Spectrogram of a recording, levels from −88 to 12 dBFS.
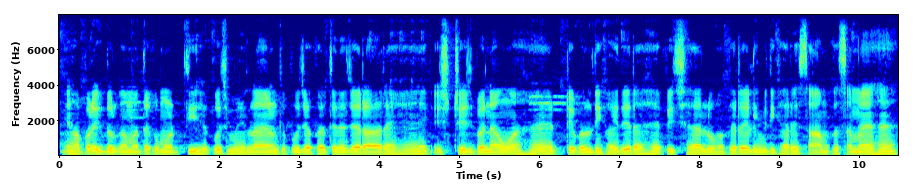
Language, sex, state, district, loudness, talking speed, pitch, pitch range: Hindi, male, Maharashtra, Sindhudurg, -23 LUFS, 215 wpm, 120 Hz, 115-125 Hz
